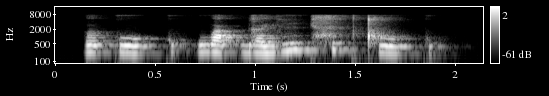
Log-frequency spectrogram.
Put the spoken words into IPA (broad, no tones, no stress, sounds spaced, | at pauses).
əː k u k | w a k ɡ æ j iː k s i k tʰ u k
